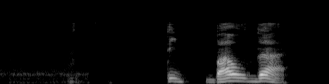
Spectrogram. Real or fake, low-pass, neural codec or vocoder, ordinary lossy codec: fake; 7.2 kHz; codec, 16 kHz, 16 kbps, FreqCodec, smaller model; none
